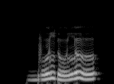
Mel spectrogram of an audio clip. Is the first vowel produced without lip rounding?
no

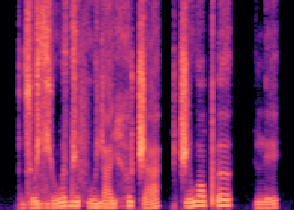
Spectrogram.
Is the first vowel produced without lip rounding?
no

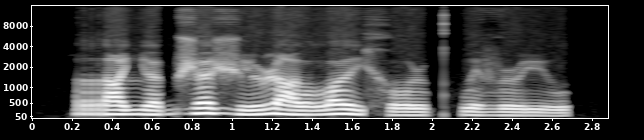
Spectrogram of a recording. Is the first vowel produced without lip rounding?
yes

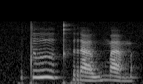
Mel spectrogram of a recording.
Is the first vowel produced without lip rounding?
yes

